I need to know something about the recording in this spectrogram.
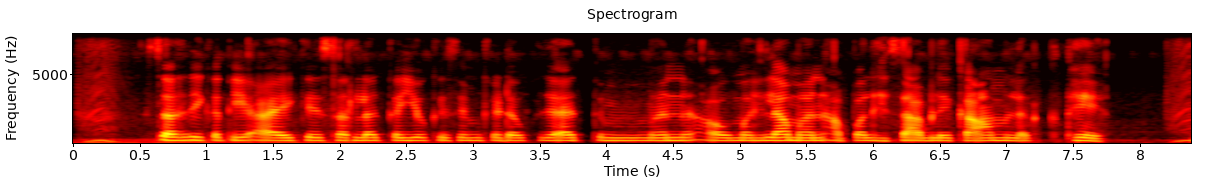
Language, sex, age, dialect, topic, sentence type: Chhattisgarhi, female, 18-24, Northern/Bhandar, agriculture, statement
